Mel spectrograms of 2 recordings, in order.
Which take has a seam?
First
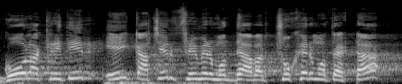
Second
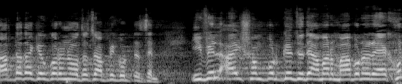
first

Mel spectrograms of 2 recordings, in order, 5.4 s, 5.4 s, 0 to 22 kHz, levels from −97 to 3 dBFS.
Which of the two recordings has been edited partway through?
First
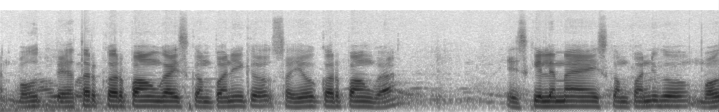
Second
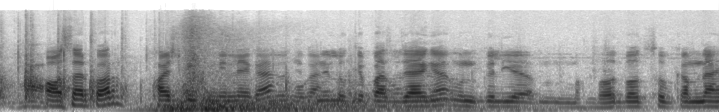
second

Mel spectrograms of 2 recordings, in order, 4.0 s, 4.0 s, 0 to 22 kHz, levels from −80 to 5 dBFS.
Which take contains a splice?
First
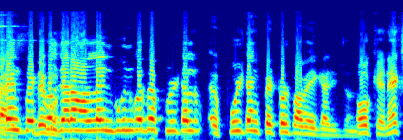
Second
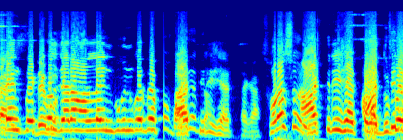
second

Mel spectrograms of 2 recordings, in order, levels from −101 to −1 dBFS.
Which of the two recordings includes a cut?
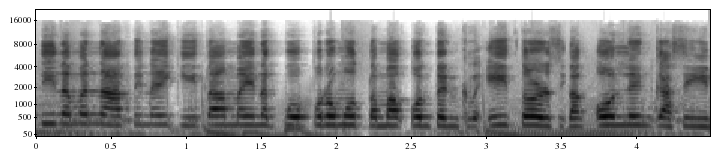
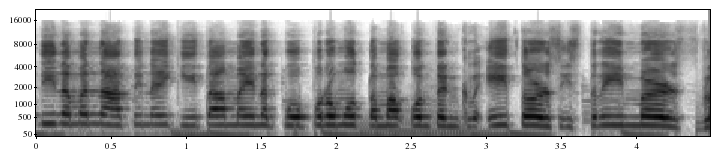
first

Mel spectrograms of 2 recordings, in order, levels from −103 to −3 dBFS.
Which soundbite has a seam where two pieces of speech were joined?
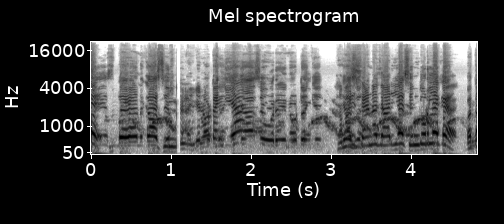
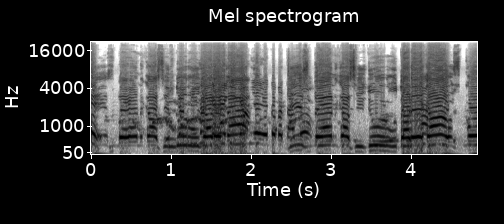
first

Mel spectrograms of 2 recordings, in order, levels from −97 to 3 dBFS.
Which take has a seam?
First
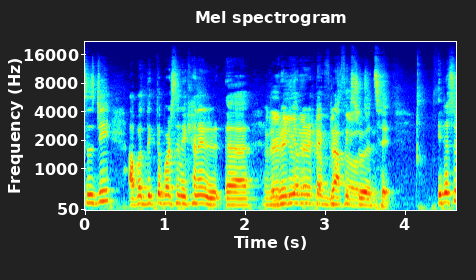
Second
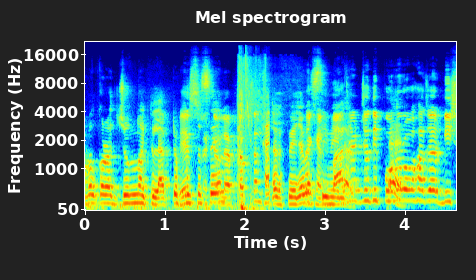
second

